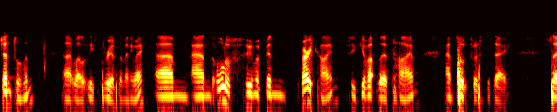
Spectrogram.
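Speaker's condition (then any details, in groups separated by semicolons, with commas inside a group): No condition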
